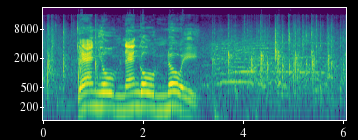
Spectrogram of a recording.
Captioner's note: audience claps and cheers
